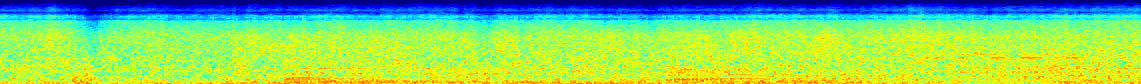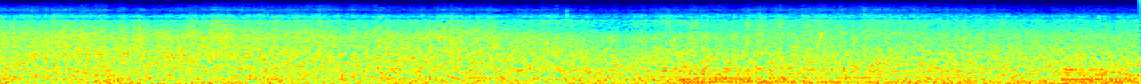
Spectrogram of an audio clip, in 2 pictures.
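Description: Loud, steady rushing of whitewater rapids churning around a kayak, with wind buffeting the camera microphone.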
